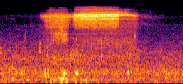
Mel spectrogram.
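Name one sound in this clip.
A vape device hisses softly as a man draws on it.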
